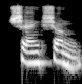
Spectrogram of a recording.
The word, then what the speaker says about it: sanction: दोस्तों एस का उच्चारण हमेशा हम से करते हैं, ए को ए की मात्रा पढ़ते हैं और एन को न पढ़ते हैं। और देखिए यहाँ पे सी का उच्चारण कै करेंगे, क्योंकि सी के बाद जब भी कोई कॉन्सोनेंट आता है तो सी को हमने कै पढ़ना है। और TION का उच्चारण हमेशा शन पढ़ते हैं।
